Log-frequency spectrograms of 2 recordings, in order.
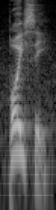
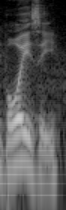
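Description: First: The name is said the way locals say it. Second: The name is said the way outsiders say it. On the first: This is how people there say it. The speaker calls it right. "You know that's how they say it there" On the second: This is not how people there say it. The speaker calls it wrong. "They don't say Boise"

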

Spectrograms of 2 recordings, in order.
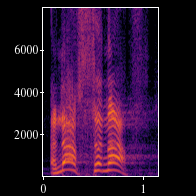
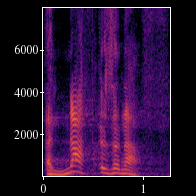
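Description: First: The phrase is shouted loudly. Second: The phrase is said more quietly. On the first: "Shouldn't yell" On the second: "I'll say it quieter"

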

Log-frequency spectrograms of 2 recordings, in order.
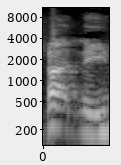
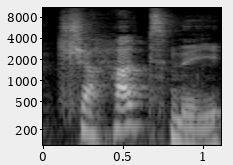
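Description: First: The word is said without an H sound. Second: The word is said with an H sound. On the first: The speaker calls it right. "It's a chutney" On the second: The speaker calls it wrong. "You don't pronounce the H in chutney"

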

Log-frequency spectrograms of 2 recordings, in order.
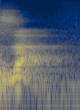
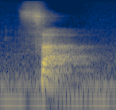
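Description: First: The z sound is voiced, with buzzing. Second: The z sound is voiceless, like ts. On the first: The speaker calls it wrong. "Non za" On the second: The speaker calls it right. "Sempre quella Z di pizza"

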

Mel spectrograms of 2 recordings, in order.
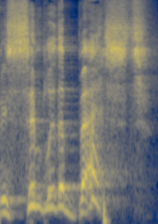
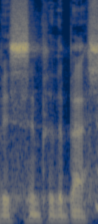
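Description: First: It is said with more energy and conviction. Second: It is said flatly with little energy. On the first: The speaker calls it right. "say it with a bit more conviction" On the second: The speaker calls it wrong. "That was very lackluster"

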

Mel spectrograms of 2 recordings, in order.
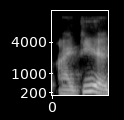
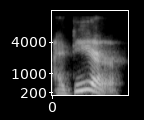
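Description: First: It is said without an r-coloured ending. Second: It is said with a Beijing r-coloured ending.

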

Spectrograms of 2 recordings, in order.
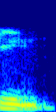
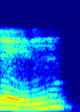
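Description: First: The vowel is an 'ee' sound. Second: The vowel is not an 'ee' sound. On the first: This is the Korean-style pronunciation with an I sound. "instead of" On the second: This is the Ukrainian spelling with Y. "Y is for another sound. It's not for E"

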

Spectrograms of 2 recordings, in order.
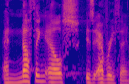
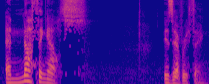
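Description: First: It is said at a normal pace. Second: It is said more slowly.

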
